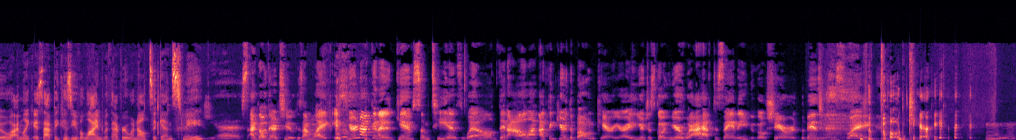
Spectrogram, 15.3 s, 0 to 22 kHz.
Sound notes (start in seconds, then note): 12.4 laughing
